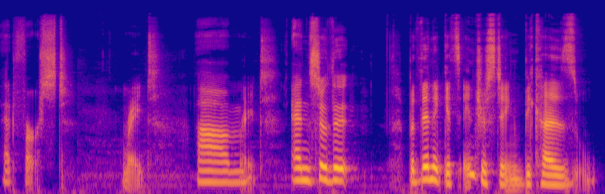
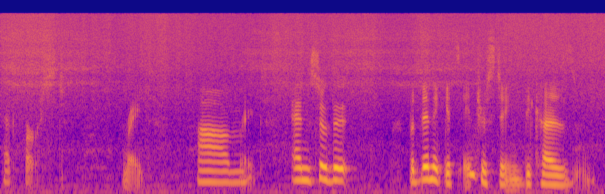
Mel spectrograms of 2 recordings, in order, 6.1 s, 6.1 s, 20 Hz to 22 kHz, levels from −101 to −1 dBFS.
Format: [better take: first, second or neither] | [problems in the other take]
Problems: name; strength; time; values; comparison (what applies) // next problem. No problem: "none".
first | hiss; loud; throughout; 3 dB below the speech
